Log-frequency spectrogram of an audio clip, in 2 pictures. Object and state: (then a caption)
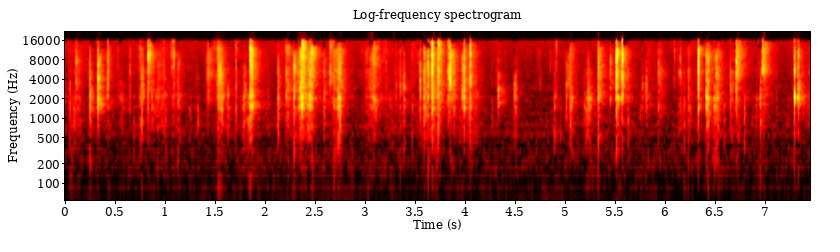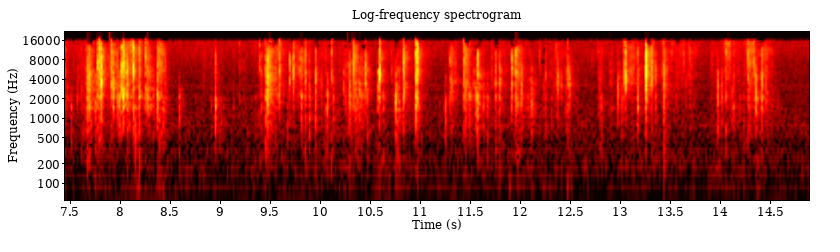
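Plastic baby wipes pack. A full soft plastic-film baby wipes pack with a plastic lid is held in one hand while fingertips and nails crinkle and scratch its film top. Dense, dry crackling bursts come in uneven clusters, bright and crisp with almost no low end and no ring after each crinkle.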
